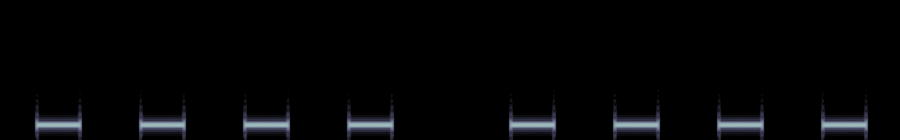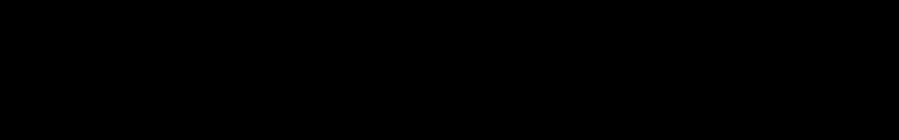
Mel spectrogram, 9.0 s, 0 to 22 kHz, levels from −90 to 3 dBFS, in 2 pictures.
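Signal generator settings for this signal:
beeps in groups sine 439 Hz, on 0.22 s, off 0.30 s, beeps 4, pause 0.59 s, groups 2, −24.5 dBFS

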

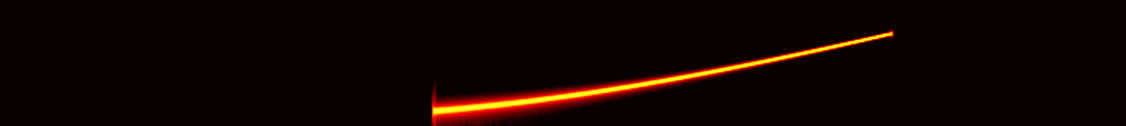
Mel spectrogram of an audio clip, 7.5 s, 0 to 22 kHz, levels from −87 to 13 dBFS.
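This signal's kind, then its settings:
exponential sine sweep 370 Hz → 8,200 Hz 3.06 s −9 dBFS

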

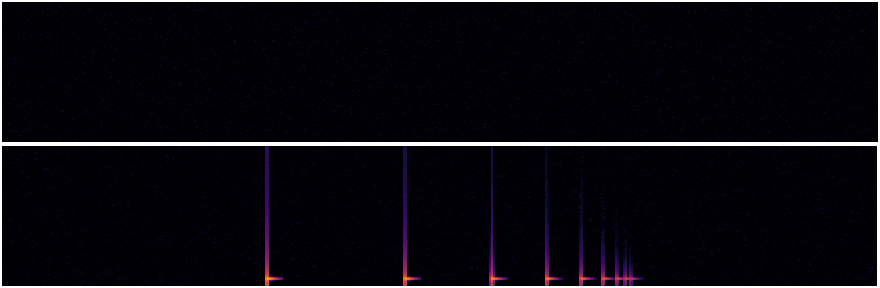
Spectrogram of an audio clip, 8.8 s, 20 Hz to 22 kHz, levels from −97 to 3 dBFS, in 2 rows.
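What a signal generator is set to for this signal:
bouncing ball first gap 0.69 s, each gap 0.63, 1,240 Hz, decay 76 ms −8 dBFS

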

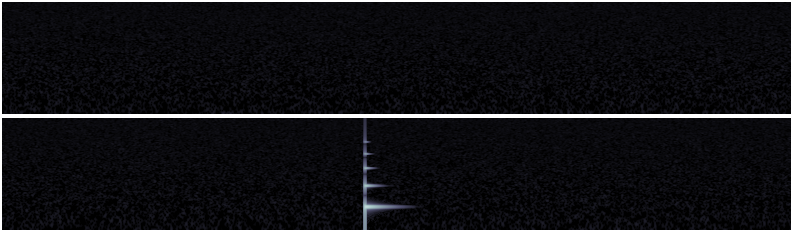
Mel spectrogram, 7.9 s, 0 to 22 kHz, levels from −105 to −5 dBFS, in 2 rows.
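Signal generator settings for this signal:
struck glass bar, lowest mode 754 Hz, decay 0.22 s, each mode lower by 5 dB, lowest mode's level −20.5 dB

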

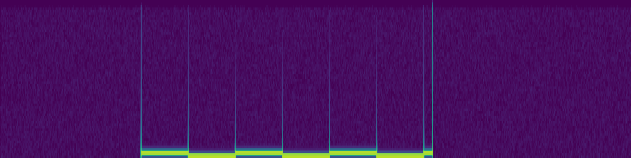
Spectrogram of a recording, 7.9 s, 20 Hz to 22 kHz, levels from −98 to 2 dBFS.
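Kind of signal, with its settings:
siren hi-lo 451–907 Hz 0.85 per second sine −7.5 dBFS 3.64 s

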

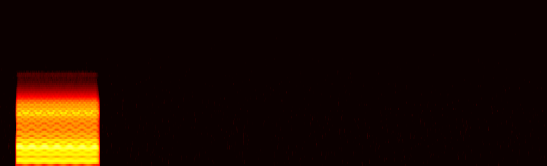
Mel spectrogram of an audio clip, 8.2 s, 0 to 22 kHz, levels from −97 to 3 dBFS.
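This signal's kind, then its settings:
vowel by formant synthesis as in heard, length 1.25 s, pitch 156 Hz, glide −0.5 semitones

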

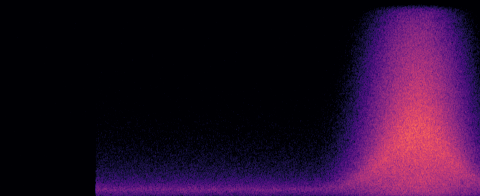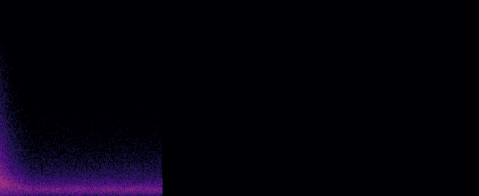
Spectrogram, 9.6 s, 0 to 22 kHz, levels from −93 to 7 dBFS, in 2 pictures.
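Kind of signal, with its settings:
pass-by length 5.46 s, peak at 0:03.22, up 1.09 s, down 1.03 s, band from 810 Hz, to 7,400 Hz, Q 1.6, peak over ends 40 dB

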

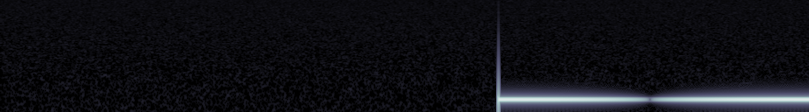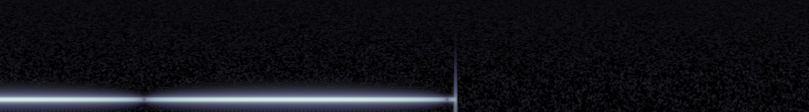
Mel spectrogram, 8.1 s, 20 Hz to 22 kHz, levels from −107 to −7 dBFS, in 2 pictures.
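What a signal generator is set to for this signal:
two tones that beat 475 Hz, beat 0.66 Hz, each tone −22.5 dBFS 3.83 s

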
